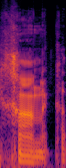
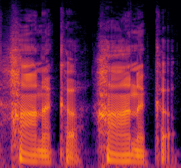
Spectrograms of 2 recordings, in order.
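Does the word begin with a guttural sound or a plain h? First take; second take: guttural; plain h. First: The word begins with a guttural throat sound. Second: The word begins with a plain h sound. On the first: "so there's a little guttural there" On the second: "a lot of Gentiles have difficulties with Ch"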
